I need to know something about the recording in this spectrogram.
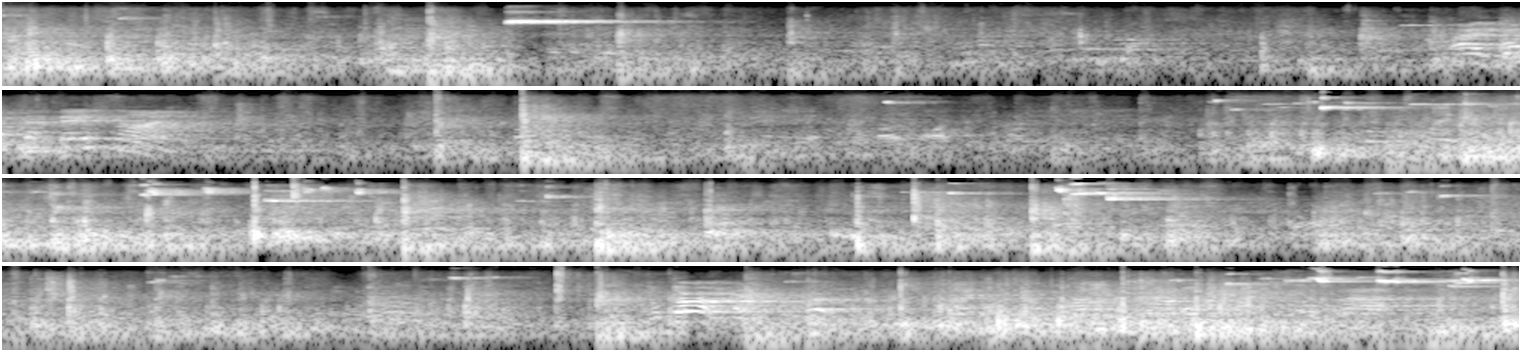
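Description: Basketball game in a gym: a basketball bouncing on the hardwood floor, short high sneaker squeaks, and players' and onlookers' voices calling out, all echoing in the hall.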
